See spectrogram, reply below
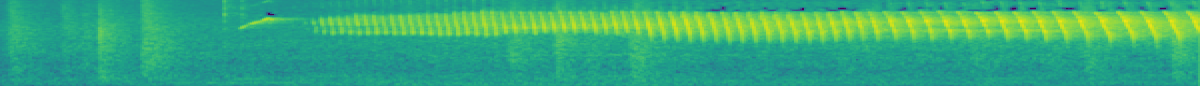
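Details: Belgian canary delivering song: faint clicks at first, then a rising note leading into a long sustained rapid trill that grows steadily louder and becomes more pulsed toward the end.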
